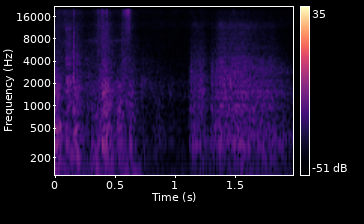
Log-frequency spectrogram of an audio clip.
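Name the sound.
chair squeaking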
